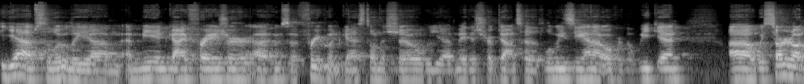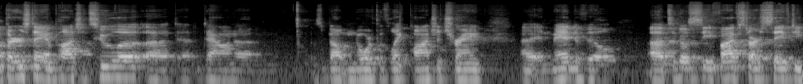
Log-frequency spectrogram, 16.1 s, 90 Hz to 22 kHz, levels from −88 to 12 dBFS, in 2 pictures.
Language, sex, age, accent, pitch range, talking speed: English, male, 20-39, American, 115-130 Hz, 200 wpm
